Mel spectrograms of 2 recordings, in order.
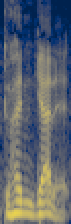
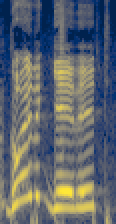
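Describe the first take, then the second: First: Said in the usual way. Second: High, loud Eddie Murphy style voice; loud hammed-up Eddie Murphy take on the line; Eddie Murphy impression. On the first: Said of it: "So she was like". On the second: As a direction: ham it up like Eddie Murphy doing an African accent. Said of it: "Like Eddie Murphy".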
